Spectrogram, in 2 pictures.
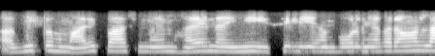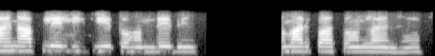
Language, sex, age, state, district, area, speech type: Hindi, female, 30-45, Uttar Pradesh, Prayagraj, rural, conversation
